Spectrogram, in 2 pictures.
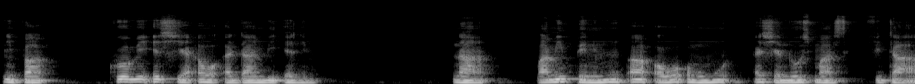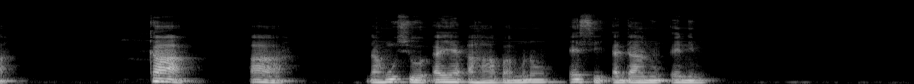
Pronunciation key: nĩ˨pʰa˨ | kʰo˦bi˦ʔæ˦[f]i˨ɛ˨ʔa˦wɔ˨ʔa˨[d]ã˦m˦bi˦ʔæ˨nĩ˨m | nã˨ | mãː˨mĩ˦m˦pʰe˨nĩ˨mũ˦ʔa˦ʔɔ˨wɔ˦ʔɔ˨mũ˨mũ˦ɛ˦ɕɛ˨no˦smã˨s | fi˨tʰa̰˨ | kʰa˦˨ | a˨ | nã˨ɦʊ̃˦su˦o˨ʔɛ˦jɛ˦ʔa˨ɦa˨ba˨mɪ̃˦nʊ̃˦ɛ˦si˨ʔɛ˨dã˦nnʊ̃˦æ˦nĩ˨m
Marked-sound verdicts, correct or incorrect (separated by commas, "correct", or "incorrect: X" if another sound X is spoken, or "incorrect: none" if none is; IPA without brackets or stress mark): incorrect: ɕ, correct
